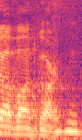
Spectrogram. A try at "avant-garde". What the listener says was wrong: You don't pronounce the T, baby. It's avant.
